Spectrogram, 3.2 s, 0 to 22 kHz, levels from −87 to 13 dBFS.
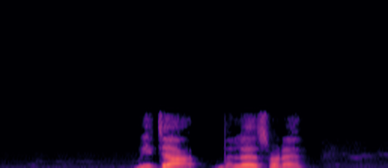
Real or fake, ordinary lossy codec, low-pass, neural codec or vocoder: fake; Opus, 64 kbps; 7.2 kHz; codec, 16 kHz, 1 kbps, FunCodec, trained on LibriTTS, 50 frames a second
